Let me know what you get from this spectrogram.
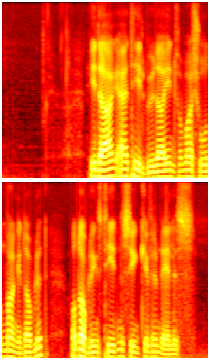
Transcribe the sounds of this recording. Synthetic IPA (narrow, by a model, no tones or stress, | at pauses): iːd̪ɑːɡæ̰ːt̪ʰɪlbʉːd̪ɑːɪnfɔmɑʃuːnmɑŋːəd̪ɔblət̪ | oːd̪ɔblɪŋst̪ʰiːd̪n̩sʏŋkəfɾɛmd̪eːləs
